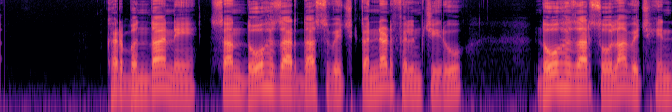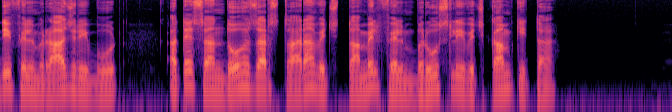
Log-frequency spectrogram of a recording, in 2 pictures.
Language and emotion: Punjabi, neutral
